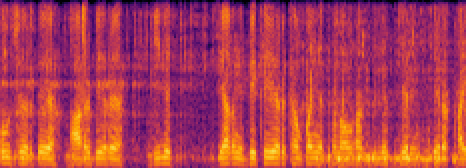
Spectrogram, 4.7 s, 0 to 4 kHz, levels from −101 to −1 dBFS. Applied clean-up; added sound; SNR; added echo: neural mask model RNNoise.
